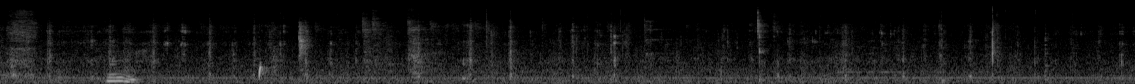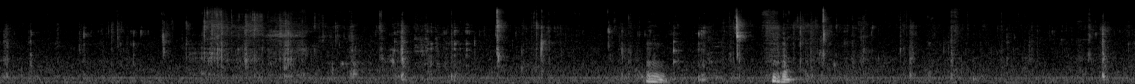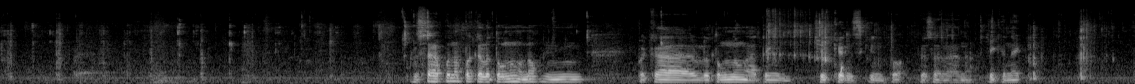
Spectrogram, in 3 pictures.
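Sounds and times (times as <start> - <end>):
faint steady hum: 0.0 - 34.0
crunchy chewing: 0.3 - 27.0, 30.3 - 34.0
short vocal sound: 1.0 - 1.4.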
